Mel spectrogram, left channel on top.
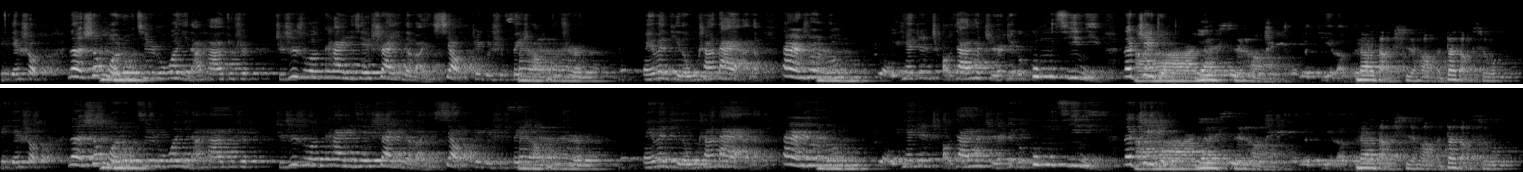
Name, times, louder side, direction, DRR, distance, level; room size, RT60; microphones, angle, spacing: voice 1, 0.0-5.9 6.4-8.5 8.8-13.7, left 2 dB, 65° left, 3 dB, 5.4 m, -28 dB
voice 2, 1.0-1.5 5.2-5.9 8.1-8.6 11.3-12.8 13.6-15.0, left 1 dB, 30° left, 3 dB, 2.7 m, -27 dB
27.5 x 19.5 x 9.8 m, 0.90 s
head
